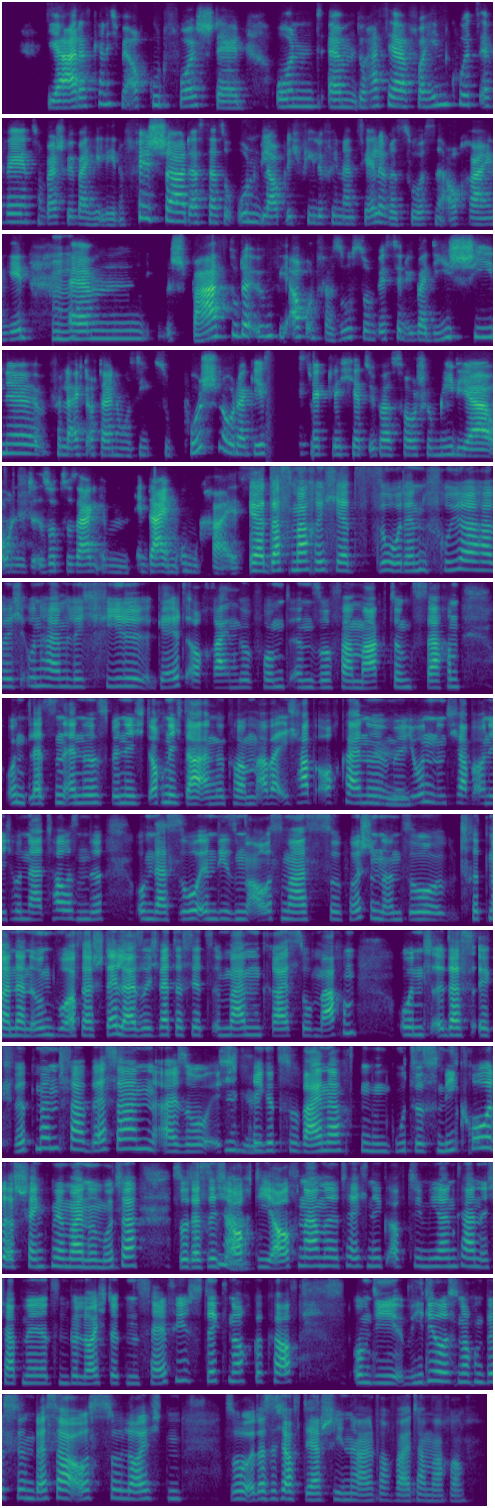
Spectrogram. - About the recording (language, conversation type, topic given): German, podcast, Hast du einen beruflichen Traum, den du noch verfolgst?
- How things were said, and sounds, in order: in English: "pushen"; in English: "pushen"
